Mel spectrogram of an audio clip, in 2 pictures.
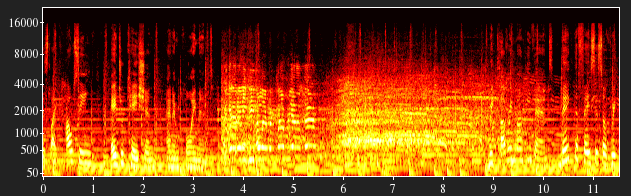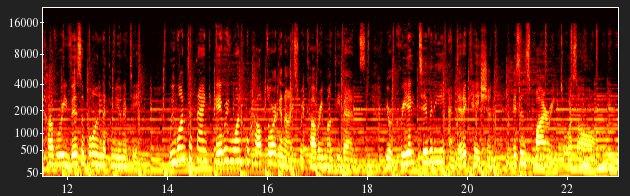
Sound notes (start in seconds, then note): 5.5 crowd cheers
